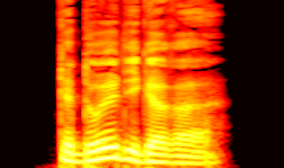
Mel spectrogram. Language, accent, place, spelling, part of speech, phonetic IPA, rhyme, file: German, Germany, Berlin, geduldigere, adjective, [ɡəˈdʊldɪɡəʁə], -ʊldɪɡəʁə, De-geduldigere.ogg
- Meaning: inflection of geduldig: 1. strong/mixed nominative/accusative feminine singular comparative degree 2. strong nominative/accusative plural comparative degree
